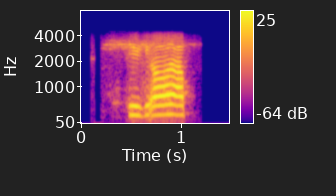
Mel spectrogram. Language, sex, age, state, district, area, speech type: Hindi, female, 30-45, Uttar Pradesh, Mirzapur, rural, conversation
